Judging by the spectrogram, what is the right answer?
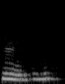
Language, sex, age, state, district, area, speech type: Kannada, female, 18-30, Karnataka, Mandya, rural, conversation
